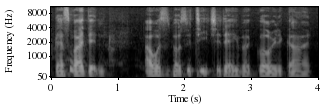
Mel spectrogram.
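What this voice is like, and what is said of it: Voice affected by a cold. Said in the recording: “I have a little cold in my voice”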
